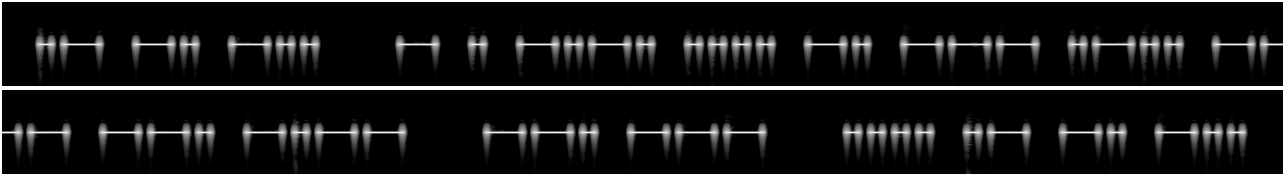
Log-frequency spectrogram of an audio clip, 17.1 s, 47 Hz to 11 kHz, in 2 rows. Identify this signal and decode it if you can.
Morse code, heard as a keyed tone, about 15 wpm, 700 Hz. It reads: AND TECHNOLOGY GO HAND
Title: Sentences from Top 1000 Words - Review Part 5 - 15wpm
